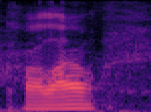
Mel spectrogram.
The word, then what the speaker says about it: Carlisle: Carlisle.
